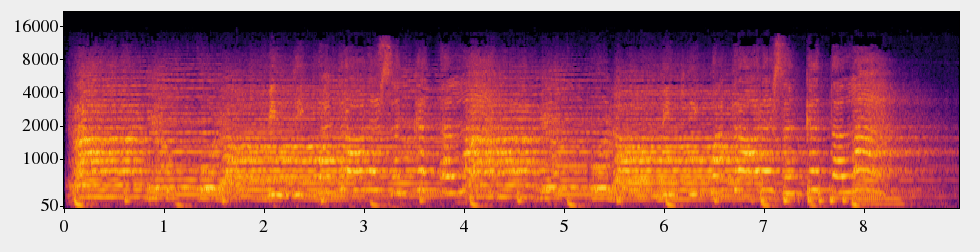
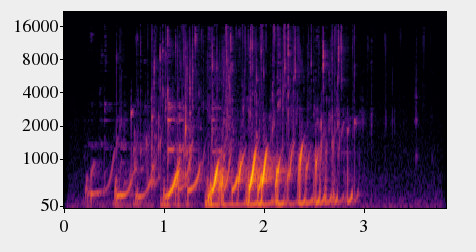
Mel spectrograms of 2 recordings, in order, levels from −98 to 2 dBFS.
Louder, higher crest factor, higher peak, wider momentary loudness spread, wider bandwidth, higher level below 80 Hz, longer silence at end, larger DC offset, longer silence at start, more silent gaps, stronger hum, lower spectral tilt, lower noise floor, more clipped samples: first, -14 LUFS vs -26 LUFS; second, 12 dB vs 20 dB; first, -2 dBFS vs -8 dBFS; second, 6 LU vs 21 LU; second, 13 kHz vs 17 kHz; first, -38 dBFS vs -54 dBFS; second, 0.25 s vs 0.95 s; neither; second, 0.05 s vs 0.2 s; neither; neither; second, -4.5 dB/octave vs -7 dB/octave; second, -36 dBFS vs -68 dBFS; neither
